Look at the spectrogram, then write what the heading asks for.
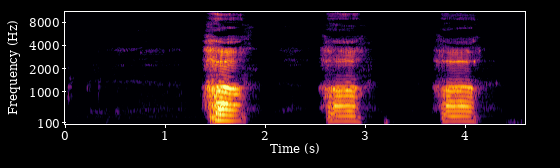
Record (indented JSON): {
  "exhalation_length": "4.6 s",
  "exhalation_amplitude": 18696,
  "exhalation_signal_mean_std_ratio": 0.34,
  "survey_phase": "alpha (2021-03-01 to 2021-08-12)",
  "age": "45-64",
  "gender": "Male",
  "wearing_mask": "No",
  "symptom_cough_any": true,
  "symptom_fatigue": true,
  "symptom_headache": true,
  "symptom_onset": "64 days",
  "smoker_status": "Never smoked",
  "respiratory_condition_asthma": false,
  "respiratory_condition_other": false,
  "recruitment_source": "Test and Trace",
  "submission_delay": "2 days",
  "covid_test_result": "Positive",
  "covid_test_method": "ePCR"
}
